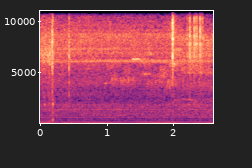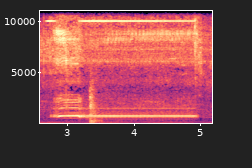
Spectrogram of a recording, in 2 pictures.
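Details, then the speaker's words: Pump on an XR5X4 turbo project bench-tested on 12 volts before fitting: a steady mid-pitched electric whine for about two seconds that stops cleanly; the pump engages and runs normally. "what we're listening for is we're listening for the pump firing up when I connect 12 volts"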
